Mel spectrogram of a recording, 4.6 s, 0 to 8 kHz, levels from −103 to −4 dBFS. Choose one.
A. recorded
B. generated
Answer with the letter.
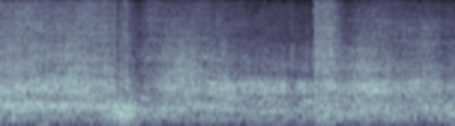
A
